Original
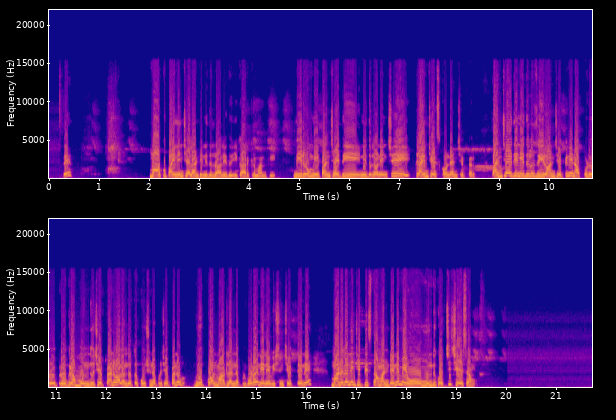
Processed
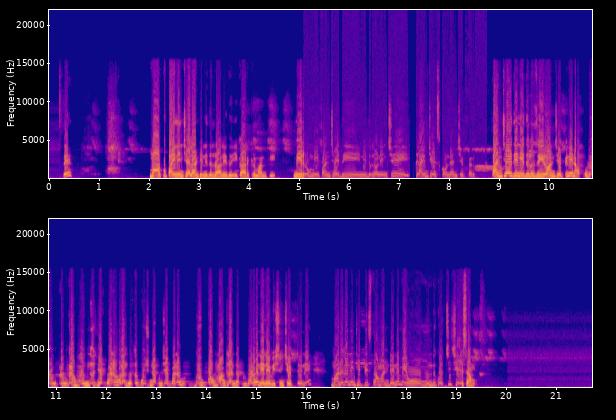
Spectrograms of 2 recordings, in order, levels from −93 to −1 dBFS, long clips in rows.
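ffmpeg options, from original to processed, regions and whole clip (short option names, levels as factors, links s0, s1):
-filter_complex "[0:a]asettb=1/sr,asplit=3[s0][s1][s2];[s0]atrim=end=2.274[s3];[s1]atrim=start=2.27:end=2.98,asetpts=PTS-STARTPTS,afade=t=in:d=0.004:c=qsin,afade=t=out:st=0.706:d=0.004:c=qsin,agate=range=0.0224:threshold=0.0282:ratio=3:release=100:detection=peak,highshelf=f=5100:g=7[s4];[s2]atrim=start=2.976[s5];[s3][s4]acrossfade=d=0.004:c1=hsin:c2=qsin[s6];[s6][s5]acrossfade=d=0.004:c1=qsin:c2=hsin,asettb=1/sr,asplit=3[s7][s8][s9];[s7]atrim=end=5.094[s10];[s8]atrim=start=5.09:end=8.76,asetpts=PTS-STARTPTS,afade=t=in:d=0.004:c=qsin,afade=t=out:st=3.666:d=0.004:c=qsin,acompressor=threshold=0.0178:ratio=16:attack=3.2:release=140:knee=1:detection=peak,acrusher=bits=8:mix=0:aa=0.5[s11];[s9]atrim=start=8.756[s12];[s10][s11]acrossfade=d=0.004:c1=hsin:c2=qsin[s13];[s13][s12]acrossfade=d=0.004:c1=qsin:c2=hsin,asettb=1/sr,asplit=3[s14][s15][s16];[s14]atrim=end=10.544[s17];[s15]atrim=start=10.54:end=15,asetpts=PTS-STARTPTS,afade=t=in:d=0.004:c=qsin,afade=t=out:st=4.456:d=0.004:c=qsin,asplit=2[s18][s19];[s19]adelay=15,volume=0.562[s20];[s18][s20]amix=inputs=2:normalize=0,atrim=end_sample=196686,bandreject=f=129.9:t=h:w=4,bandreject=f=259.8:t=h:w=4,bandreject=f=389.7:t=h:w=4,bandreject=f=519.6:t=h:w=4,bandreject=f=649.5:t=h:w=4,bandreject=f=779.4:t=h:w=4,bandreject=f=909.3:t=h:w=4,bandreject=f=1039.2:t=h:w=4,bandreject=f=1169.1:t=h:w=4,bandreject=f=1299:t=h:w=4,bandreject=f=1428.9:t=h:w=4,bandreject=f=1558.8:t=h:w=4,bandreject=f=1688.7:t=h:w=4,bandreject=f=1818.6:t=h:w=4,bandreject=f=1948.5:t=h:w=4,bandreject=f=2078.4:t=h:w=4,bandreject=f=2208.3:t=h:w=4,bandreject=f=2338.2:t=h:w=4,bandreject=f=2468.1:t=h:w=4,bandreject=f=2598:t=h:w=4,bandreject=f=2727.9:t=h:w=4,bandreject=f=2857.8:t=h:w=4,bandreject=f=2987.7:t=h:w=4,bandreject=f=3117.6:t=h:w=4,bandreject=f=3247.5:t=h:w=4,bandreject=f=3377.4:t=h:w=4,bandreject=f=3507.3:t=h:w=4,bandreject=f=3637.2:t=h:w=4,bandreject=f=3767.1:t=h:w=4,acrossover=split=900[s21][s22];[s21]aeval=exprs='val(0)*(1-1/2+1/2*cos(2*PI*4.7*n/s))':c=same[s23];[s22]aeval=exprs='val(0)*(1-1/2-1/2*cos(2*PI*4.7*n/s))':c=same[s24];[s23][s24]amix=inputs=2:normalize=0[s25];[s16]atrim=start=14.996[s26];[s17][s25]acrossfade=d=0.004:c1=hsin:c2=qsin[s27];[s27][s26]acrossfade=d=0.004:c1=qsin:c2=hsin,asettb=1/sr,asplit=3[s28][s29][s30];[s28]atrim=end=15.834[s31];[s29]atrim=start=15.83:end=19.12,asetpts=PTS-STARTPTS,afade=t=in:d=0.004:c=qsin,afade=t=out:st=3.286:d=0.004:c=qsin,agate=range=0.0224:threshold=0.00316:ratio=3:release=100:detection=peak,acompressor=threshold=0.0224:ratio=4:attack=3.2:release=140:knee=1:detection=peak,acrossover=split=2100[s32][s33];[s32]aeval=exprs='val(0)*(1-0.5/2+0.5/2*cos(2*PI*2.6*n/s))':c=same[s34];[s33]aeval=exprs='val(0)*(1-0.5/2-0.5/2*cos(2*PI*2.6*n/s))':c=same[s35];[s34][s35]amix=inputs=2:normalize=0[s36];[s30]atrim=start=19.116[s37];[s31][s36]acrossfade=d=0.004:c1=hsin:c2=qsin[s38];[s38][s37]acrossfade=d=0.004:c1=qsin:c2=hsin"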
